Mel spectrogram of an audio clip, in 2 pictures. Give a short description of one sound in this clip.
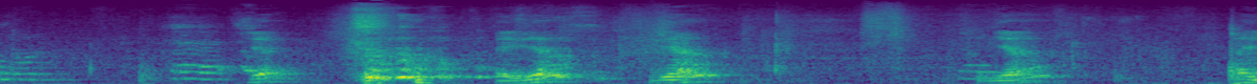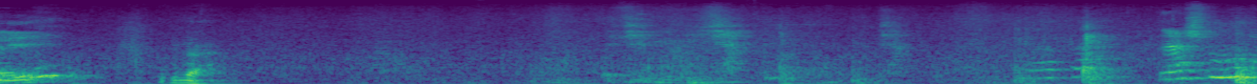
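A young girl talks and laughs close by.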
